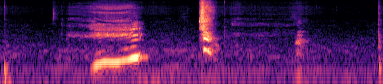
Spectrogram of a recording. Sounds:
Sneeze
